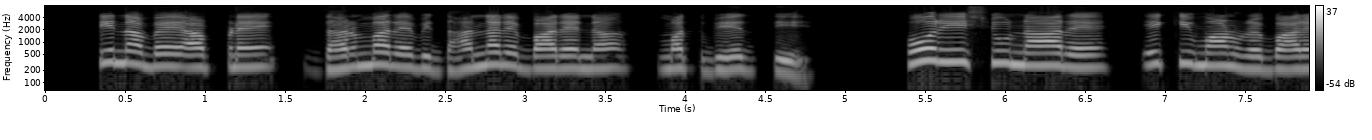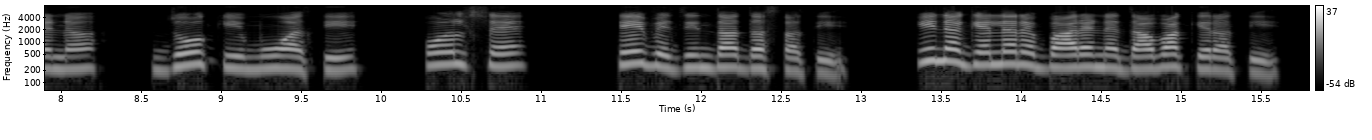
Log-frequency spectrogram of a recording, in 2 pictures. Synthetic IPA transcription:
t̪ɪnãbɛaːpɽ̃ɛ | d̪ʱɐɾmãɾɛbɪd̪ʱaːnaɾɛbaːɾɛnɐ | mɐt̪bʱeːd͡zt̪i | ɦoːɾjiːʃunãːɾɛ | eːkimaːɽ̃ũɾɛbaːɾɛnɐ | d͡zoːkimʊat̪i | pɔːlʊsɛ | t̪eːbɛd͡zɪ̃nd̪ad̪ɐsat̪i | ɪnãɡɛːlɛɾɛbaːɾɛnɛ̃d̪aːʋakeːɾat̪i

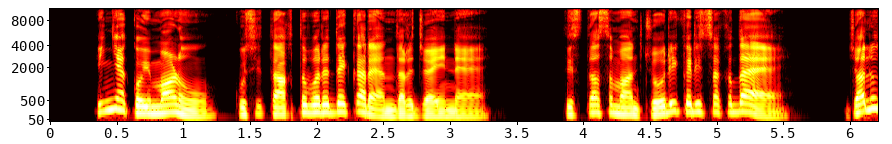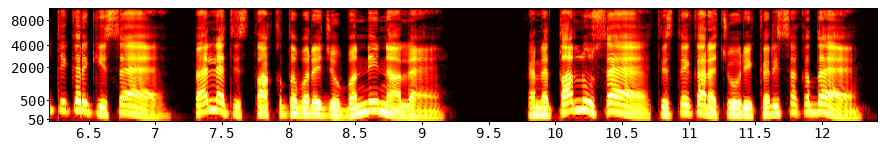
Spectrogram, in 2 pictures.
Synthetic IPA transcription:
k̪ɪ̃jãkoːimaːɽ̃ukʊsit̪aːkə̥t̪bɐɾed̪ekɐɾɛɐ̃nd̪əɾd͡ʒaːinɛ | t̪ɪsd̪asɐmaːnt͡ʃoːɾikɐɾisɐkd̪aɛː | d͡ʒaːlut̪ɪkəɾk̬isɛːpɛːlɛt̪ɪst̪aːkət̪bɐɾed͡ʒobɐnːinaːlɛ̰̃ | kɐnɛt̪aːlusɛːt̪ɪs̬d̪ekɐɾɛt͡ʃoːɾikɐɾisɐkd̪aɛ̰ː

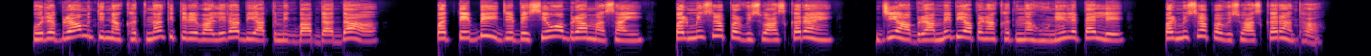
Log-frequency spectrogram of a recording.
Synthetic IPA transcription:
ɦoːɾɐbɾaːɦəmt̪ɪnãkʰɐt̪nakɪt̪ɾeʋaːleɾabʱiaːt̪mɪk̚baːp̚d̪aːd̪aː | pɐɾt̪eːbeid͡ʒeːbeseũɐbɾaːmasãːĩ | pɐɾmeːsɾapɐɾʋɪswaːskɐɾãẽ | d͡ʒɪãɐbɾaːmebʱiaːpɽ̃akʰɐt̪naɦũɽ̃elepɛːle | pɐɾmeːsɾapɐɾʋɪswaːskɐɾãt̪ʰaː

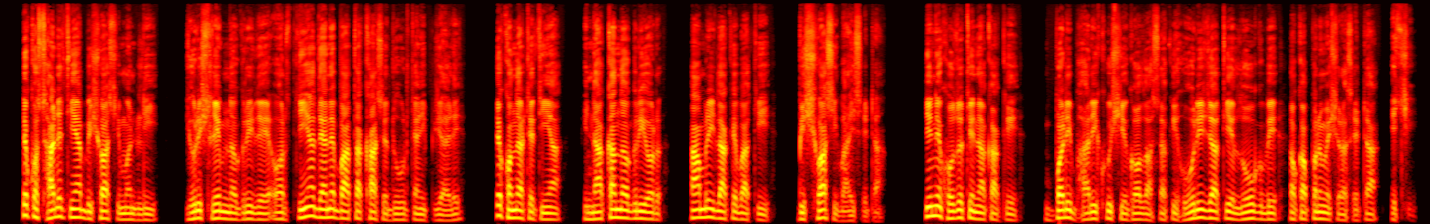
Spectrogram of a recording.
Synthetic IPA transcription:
t̪eːkʰɔsʰaːɖɛt̪ɪ̃jãbɪʃwaːsimɐ̃ɳɖəli | jɐɾuʃleːmnɐɡɾilɛʔɔɾt̪ɪ̃jãd̪ɛːñɛ̃baːt̪ãkʰaːsɛd̪uːɾt̪ɛːɽ̃ĩpijaːɪɽe | t̪eːkʰɔnaːʈʰɛt̪ɪ̃jã | pʰɪnaːkanɐɡɾiɔɾ | saːmɾiɪlaːkɛbaːt̪i | bɪʃwaːsibʱaːiseːʈa̰ | t̪ɪnɛ̃kʰoːd͡zɔt̪ɪnãkake | bɐɽibʱaːɾikʰʊʃiɛɡɔlːaːsakiɦoːɾid͡zaːt̪iɛloːɡbit̪ɔkapɐɾmeːʃəɾaseːʈaeːt͡ʃʰi̥

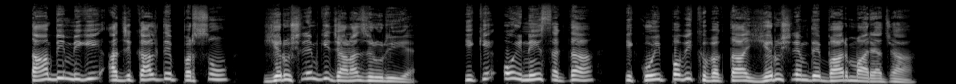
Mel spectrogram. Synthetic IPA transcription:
t̪ãːbʱiːmɪ̃ɡiʔɐd͡ʒkəld̪̬epɐɾsõ | jəɾuːʃleːmɡid͡ʒaːɽ̃azɐɾuːɾiɛ̰ː | kiːkeʔoːinɐ̃ĩsɐk̚d̪aː | kikoːipɐʋɪkʰbəɡt̪ajəɾuːʃleːmd̪ebaːɾmaːɾjaːd͡ʒa̰ː

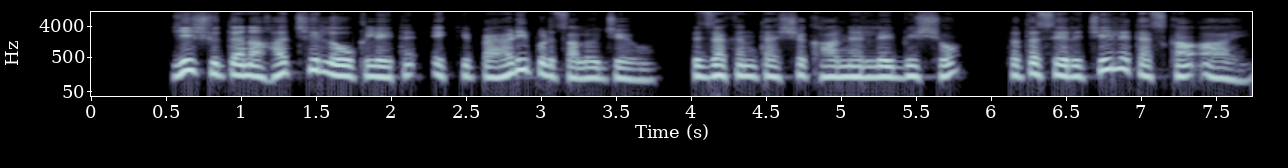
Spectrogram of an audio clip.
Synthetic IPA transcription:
jiːʃut̪ɛːnãɦɐtːʃʰeloːkleːt̪ɛ̃eːkːipɛɦɽipɐɽt͡ʃɐlod͡ʒeːut̪ed͡ʒɐkʰənt̪ɛːsʃɪkʰaːlneɾleibɪʃo | t̪ɐt̪ɐseːɾet͡ʃeːlet̪ɛːskãʔaːeː

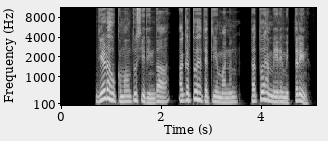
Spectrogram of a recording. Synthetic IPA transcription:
d͡ʒeːɽaɦʊkmaːũt̪̬ʊsɪjed̪ɪ̃nd̪a | ɐɡəɾt̪ʊɦɛt̪̬ɛːt̪ɪjõmɐnən | t̪at̪ʊɦɛmeːɾemɪt̪ːəɾɦɪn

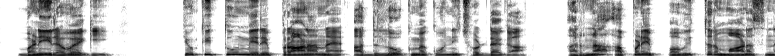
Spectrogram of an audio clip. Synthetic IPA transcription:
bɐɽ̃iɾɐʋɛːɡi | kjũːkit̪umeːɾepɾaːɽ̃ãnɛ̃ɐd̪loːkm̤ɛ̃koːnit͡ʃʰoːɖɛːɡa̰ | ɐɾnaʔɐpɽ̃epɐʋɪt̪ɾəmaːɽ̃əsn

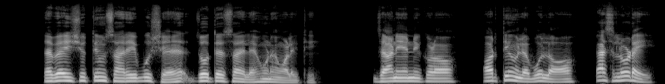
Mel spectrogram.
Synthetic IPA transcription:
t̪ɛːbɛjiːʃut̪ɪũsaːɾibʊʃɛd͡zoːt̪̬eːsaːɪlɛɦʊɽ̃ɛʋa̰ːɭit̪ʰḭː | d͡zaːɽ̃iɛnɪk̬ɭɔ | ɔɾt̪ɪũlɛboːlɔkɛːsloːɽai

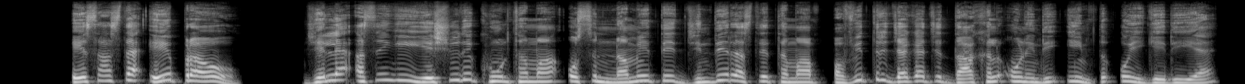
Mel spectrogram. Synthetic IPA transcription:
ɪsɦaːst̪ɛːʔeːpɾaːoː | d͡ʒeːlɛːʔəsẽːɡiːjiːʃud̪eːkʰuːnt̪ʰəmãːʔʊsnəmẽːt̪eːd͡ʒɪ̃nd̪eːɾəst̪eːt̪ʰəmãːpəʋɪt̪ɾəd͡ʒəɡaːt͡ʃəd̪aːkʰəloːɽ̃eːd̪iːʔiːmt̪ɦoːiːɡeːd̪iːɛː

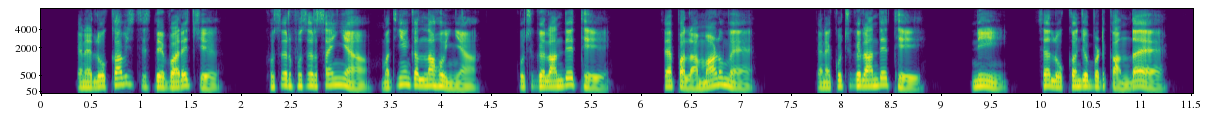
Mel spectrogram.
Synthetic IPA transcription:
kɐnɛloːkãbɪt͡ʃʰt̪ɪs̬d̪ebaːɾet͡ʃ | kʰʊsəɾpʰʊs̬əɾsãːɪjãmɐt̪ɪjãɡɐlːãɦoːɪjã̰ | kʊt͡ʃʰɡɐlãːnd̪et̪ʰe | sɛpɐlamaːɽ̃ũɛ | kɐnɛkʊt͡ʃʰɡɐlãːnd̪et̪ʰe | nĩ | sɛloːkãd͡ʒobɐʈkãːnd̪aɛː

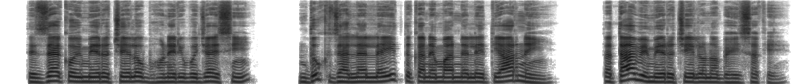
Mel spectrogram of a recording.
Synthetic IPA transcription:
t̪ezɛːkoːimeːɾot͡ʃeːlobʱoːɽ̃eɾibɐd͡ʒaːesĩ | d̪ʊkʰd͡zʱɛːlɽ̃eleit̪akɐnemaɾneleːit̪jaːɾnɐĩ | t̪at̪ɛːbʱimeːɾot͡ʃeːlonɐbʱeːisɐke

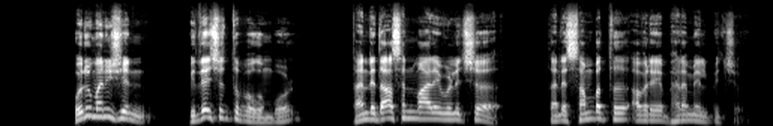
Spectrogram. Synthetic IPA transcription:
o̞ɾumɐnuʂ̬jɐn | ʋid̪e̞ːɕɐt̪̬ːɨpo̞ːɣumbo̞ːɭ | t̪ɐnde̞d̪aːsɐnmaːɾeʋiɭit͡ɕːɨ | t̪ɐnde̞sɐmbɐt̪ːɨʔɐ̰ʋɐɾe̞bʱɐɾɐmeːlpit͡ɕːṵ

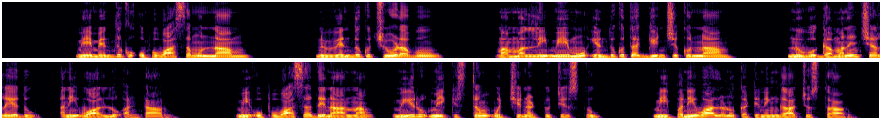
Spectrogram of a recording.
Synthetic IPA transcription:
me̞ːme̞nd̪ukuʔupɐʋaːsɐmunːaːm | nuʋːe̞nd̪ukut͡ʃuːɽɐʋuː | ɐmːɐlnime̞ːmuʔe̞nd̪ukut̪ɐɡːiɲt͡ʃukunːaːm | nuʋːuɡɐmɐniɲt͡ʃɐle̞ːd̪u | ɐniʋaːɭːuʔɐɳʈaːɾu | miːʔupɐʋaːsɐd̪inaːnːɐ | miːɾumiːkiʂʈɐmʋɐt͡ʃːinɐʈːut͡ʃe̞ːst̪uː | miːpɐniʋaːɭːɐnukɐʈinɐŋɡaːt͡ʃuːst̪aːɾu

